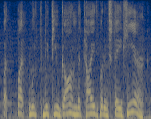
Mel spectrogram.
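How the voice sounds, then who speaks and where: Overworked video game clerk, played by a man: high voice, halting and stuttering, frantic, guilty, begging to be understood. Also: a little mellow, soft background music, close to an everyday voice. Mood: anxious pleading. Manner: stammering, halting, pleading. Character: frantic, guilt-ridden, overworked male clerk with head implant. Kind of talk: improvised reading of game dialogue.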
